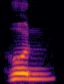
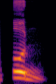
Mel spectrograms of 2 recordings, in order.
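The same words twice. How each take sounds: First: "tun" as t-hun, with a puff of H; aspirated T. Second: "tun" with a plain T, no puff of H; wrong sound, no H. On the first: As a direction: breathe an H after the T in "tun". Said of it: "harus tun". ("tun" dengan T berhembus, ada bunyi H) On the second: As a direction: say "tun" without aspirating the T. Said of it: "jangan tun". ("tun" tanpa bunyi H setelah T) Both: Shown as a demonstration.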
